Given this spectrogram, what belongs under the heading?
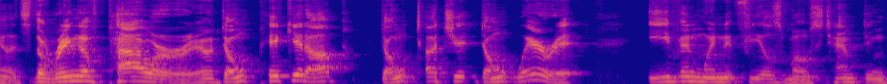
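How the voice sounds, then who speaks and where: Over a silent background in a very clean recording, a man with a fairly high pitch and a bright, sharp tone speaks at a moderate pace. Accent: New England. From New England. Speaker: First Amendment attorney. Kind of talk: panel discussion. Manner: halting.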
